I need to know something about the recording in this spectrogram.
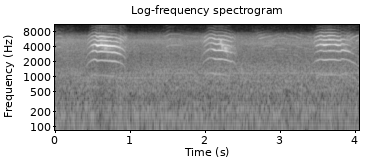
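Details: Gray mixbreed kitten crying loudly as it is carried, three bright, high-pitched arched meows about one and a half seconds apart against faint background hiss.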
